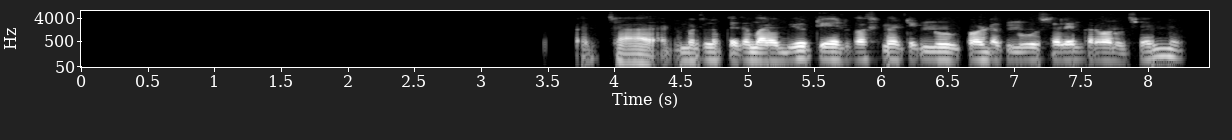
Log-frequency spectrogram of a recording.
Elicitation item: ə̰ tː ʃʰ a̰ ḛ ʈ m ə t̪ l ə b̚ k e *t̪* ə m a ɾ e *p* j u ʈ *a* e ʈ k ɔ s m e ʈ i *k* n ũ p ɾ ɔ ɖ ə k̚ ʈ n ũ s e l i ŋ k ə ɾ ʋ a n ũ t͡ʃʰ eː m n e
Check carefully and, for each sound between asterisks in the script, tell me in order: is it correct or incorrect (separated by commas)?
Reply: correct, incorrect, incorrect, correct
